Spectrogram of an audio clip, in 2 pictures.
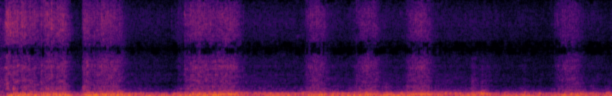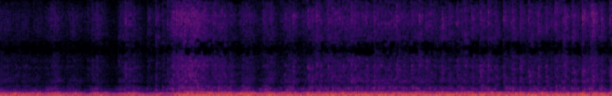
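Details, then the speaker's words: Freshly built engine on its first start, which needed a little throttle and the mass airflow sensor connected: loud, rough open-pipe rumble with throttle blips rising and settling; normal running. "I was having give me a hard time and all it was is I just needed to give it like a little bit of the throttle and have this thing the mass airflow hooked up to a little bit but it started what a relief holy cow"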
